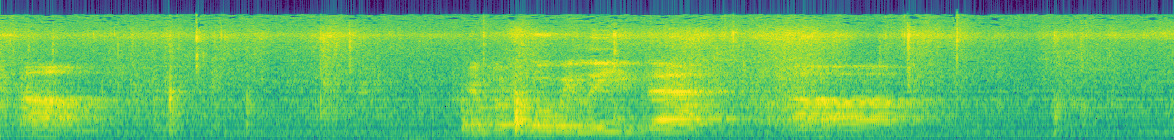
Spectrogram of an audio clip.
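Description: A middle-aged man speaks calmly into a microphone, with a slight room echo.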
